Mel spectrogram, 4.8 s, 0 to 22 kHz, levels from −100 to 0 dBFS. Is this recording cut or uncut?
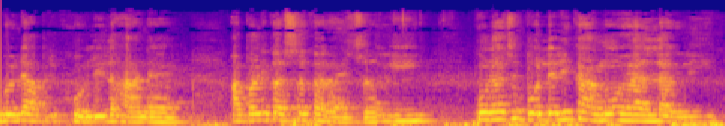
cut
